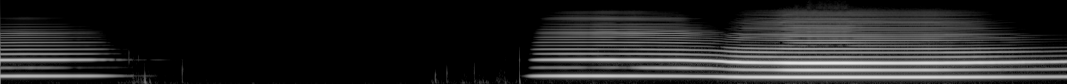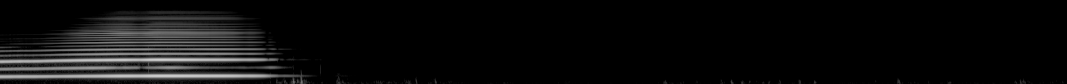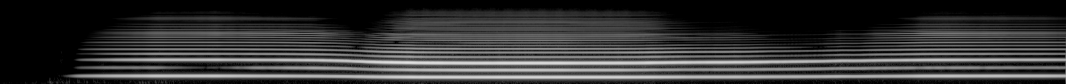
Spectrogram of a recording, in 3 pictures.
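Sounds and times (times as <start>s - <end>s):
harmonica bend practice track: 0.0s - 1.4s, 5.3s - 13.6s, 22.1s - 32.0s.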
